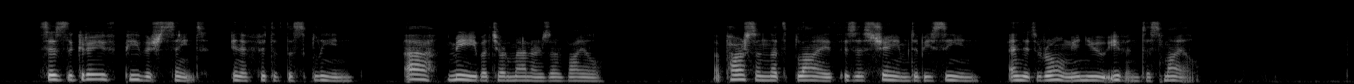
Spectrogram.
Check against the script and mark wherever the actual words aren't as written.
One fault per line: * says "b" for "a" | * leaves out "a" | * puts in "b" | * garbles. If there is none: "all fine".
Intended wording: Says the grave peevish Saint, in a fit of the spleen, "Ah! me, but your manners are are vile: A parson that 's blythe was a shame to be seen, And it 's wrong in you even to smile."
* leaves out "are"
* says "is" for "was"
